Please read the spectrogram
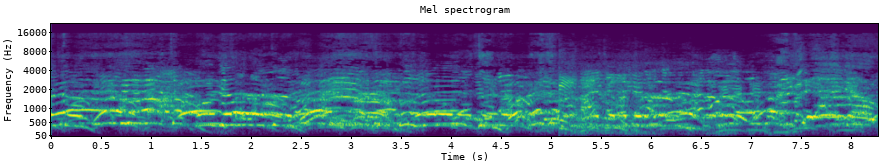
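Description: A crowd of men shouting over one another, loud and without a break.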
